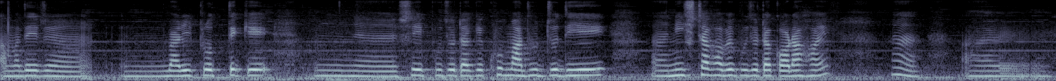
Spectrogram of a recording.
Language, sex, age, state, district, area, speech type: Bengali, female, 30-45, West Bengal, Malda, rural, spontaneous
